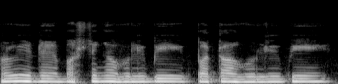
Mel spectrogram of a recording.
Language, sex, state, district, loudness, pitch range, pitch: Nagamese, male, Nagaland, Kohima, -13 LUFS, 125-135 Hz, 130 Hz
